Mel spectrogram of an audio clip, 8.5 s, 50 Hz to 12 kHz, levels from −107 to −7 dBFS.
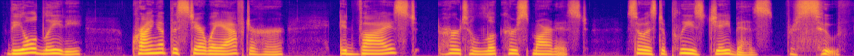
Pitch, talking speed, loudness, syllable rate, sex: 190 Hz, 140 wpm, -20 LUFS, 4.5 syllables/s, female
